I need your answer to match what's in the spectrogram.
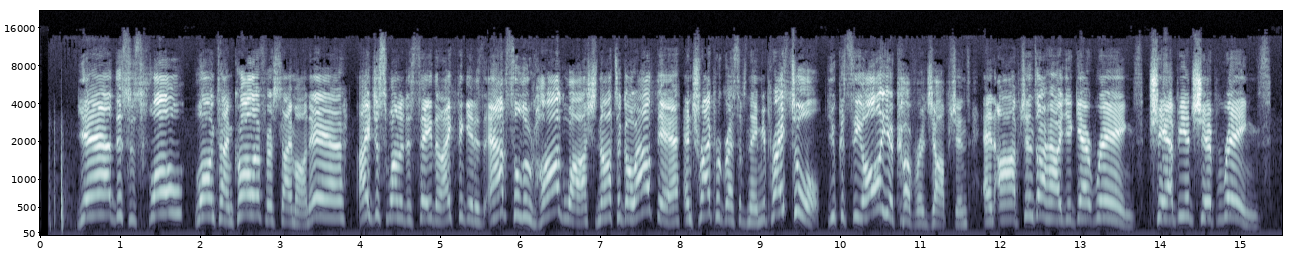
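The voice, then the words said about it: Sports talk radio caller voice. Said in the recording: “my impression of someone calling into Sports Talk Radio”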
